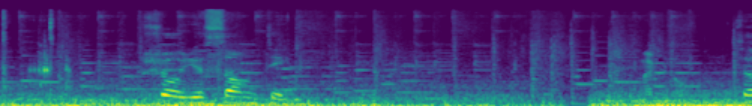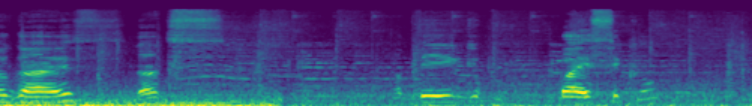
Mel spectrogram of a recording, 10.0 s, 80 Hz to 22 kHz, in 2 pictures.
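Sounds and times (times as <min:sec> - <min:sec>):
music playing: 0:00.0 - 0:10.0
road and engine noise inside car: 0:00.0 - 0:10.0.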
